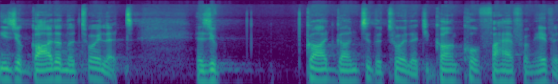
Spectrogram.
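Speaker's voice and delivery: ordinary talk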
